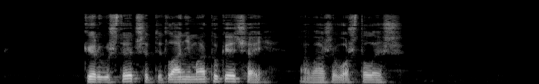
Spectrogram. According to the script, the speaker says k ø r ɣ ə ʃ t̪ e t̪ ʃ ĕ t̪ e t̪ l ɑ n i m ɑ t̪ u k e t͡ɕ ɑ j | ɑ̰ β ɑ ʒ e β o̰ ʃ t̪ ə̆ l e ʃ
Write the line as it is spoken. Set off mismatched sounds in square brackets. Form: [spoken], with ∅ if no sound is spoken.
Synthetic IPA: k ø r ɣ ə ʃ t̪ e t̪ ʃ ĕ t̪ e t̪ l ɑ n i m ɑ t̪ u k e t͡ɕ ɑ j | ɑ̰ β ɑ ʒ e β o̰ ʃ t̪ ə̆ l e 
